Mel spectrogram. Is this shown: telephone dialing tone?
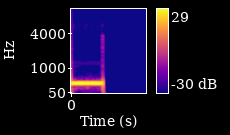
yes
